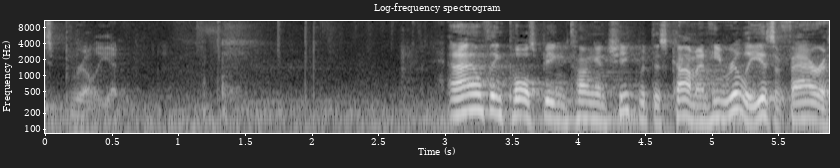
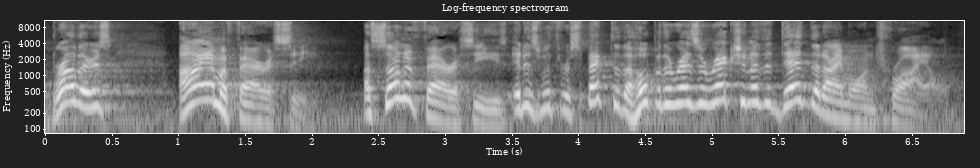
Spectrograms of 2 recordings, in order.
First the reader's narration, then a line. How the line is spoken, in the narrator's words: he cried out in the council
